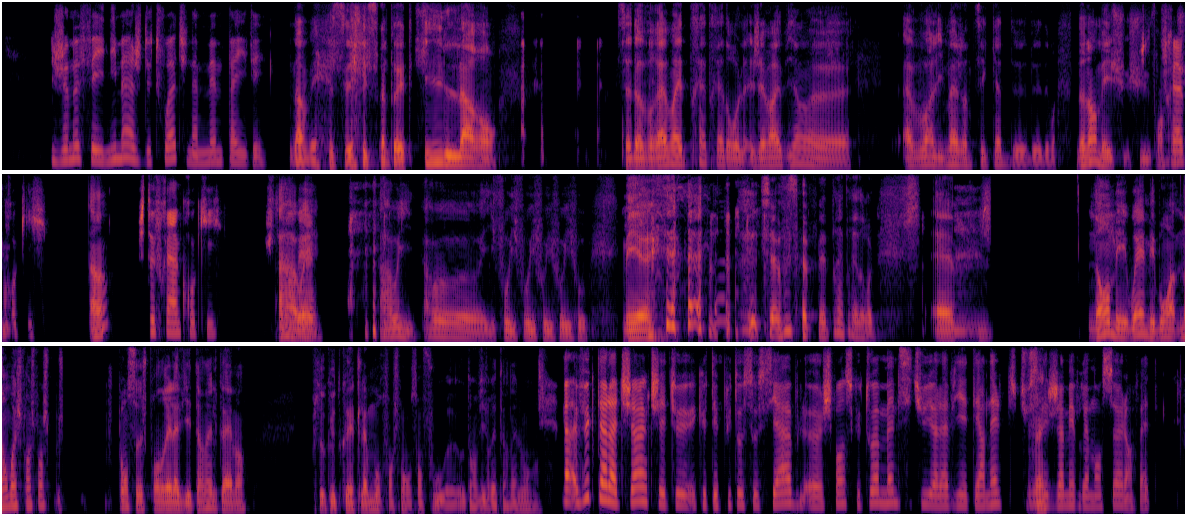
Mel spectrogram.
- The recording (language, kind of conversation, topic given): French, unstructured, Seriez-vous prêt à vivre éternellement sans jamais connaître l’amour ?
- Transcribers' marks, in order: laughing while speaking: "c'est"; tapping; chuckle; stressed: "hilarant"; laugh; other noise; laugh; laugh; laughing while speaking: "j'avoue, ça"; other background noise; chuckle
